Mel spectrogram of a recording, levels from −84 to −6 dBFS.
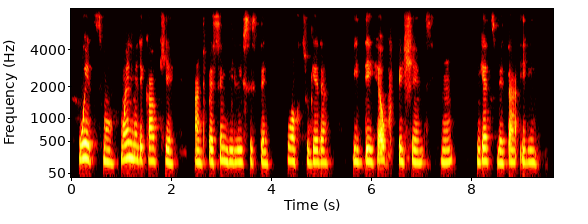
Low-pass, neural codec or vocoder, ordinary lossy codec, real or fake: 7.2 kHz; none; Opus, 16 kbps; real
